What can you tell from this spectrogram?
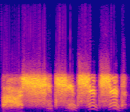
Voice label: scared, jungle male epic; player vo; Counter Strike Model Pack; CS:GO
